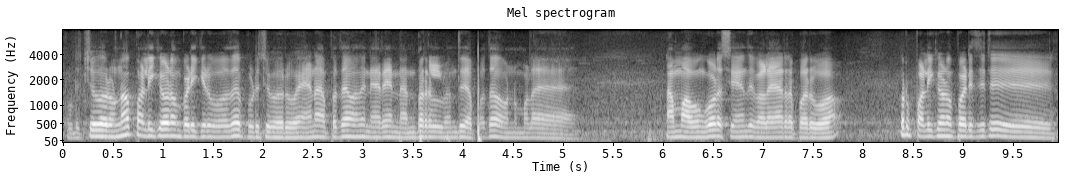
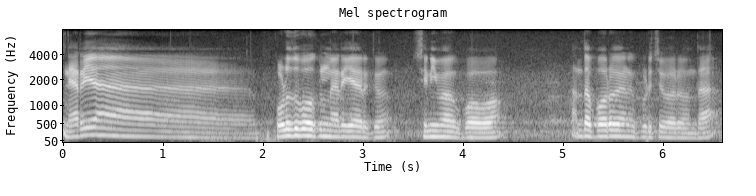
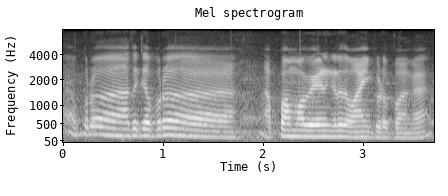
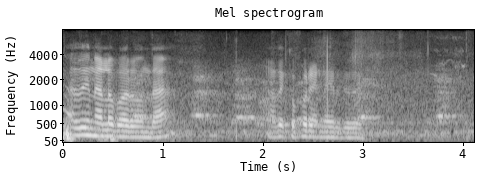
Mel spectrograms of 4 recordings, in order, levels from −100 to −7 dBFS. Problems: background sounds at intervals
